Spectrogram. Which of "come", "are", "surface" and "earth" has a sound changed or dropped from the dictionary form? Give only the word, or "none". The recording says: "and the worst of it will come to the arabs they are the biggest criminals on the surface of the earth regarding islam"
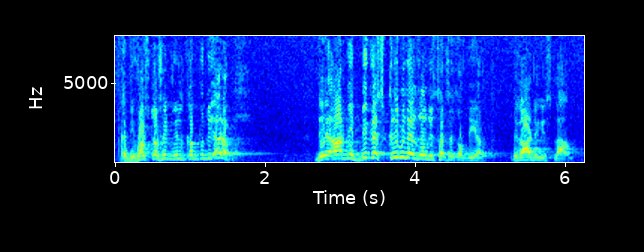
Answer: earth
